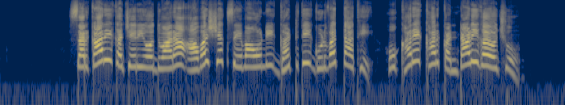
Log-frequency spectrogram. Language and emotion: Gujarati, angry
